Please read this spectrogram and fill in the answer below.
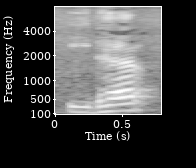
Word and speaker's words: either: ठीक है, ईधर नीधर, इसको आप आइधर भी पढ़ सकते हैं, नीधर भी पढ़ सकते हैं। Both pronunciation are right.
